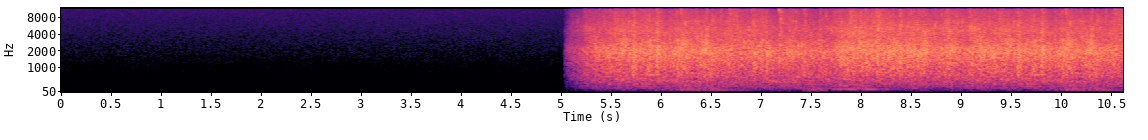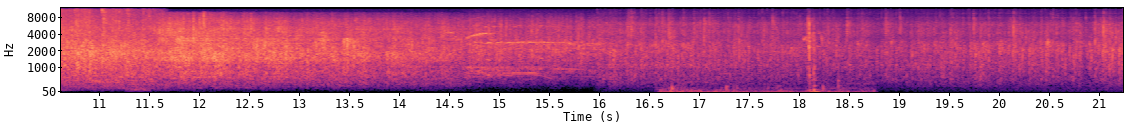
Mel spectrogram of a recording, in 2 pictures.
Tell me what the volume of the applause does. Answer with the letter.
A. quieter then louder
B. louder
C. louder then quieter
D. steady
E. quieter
E.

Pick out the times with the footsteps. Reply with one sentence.
You can hear the footsteps from 16.6 to 18.8 s.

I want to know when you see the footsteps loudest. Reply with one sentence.
The loudest moment of the footsteps is at 17 seconds.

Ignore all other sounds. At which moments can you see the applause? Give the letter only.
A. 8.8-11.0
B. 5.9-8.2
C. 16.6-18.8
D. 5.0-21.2
D.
